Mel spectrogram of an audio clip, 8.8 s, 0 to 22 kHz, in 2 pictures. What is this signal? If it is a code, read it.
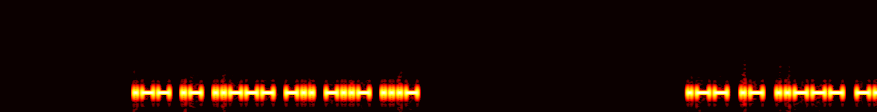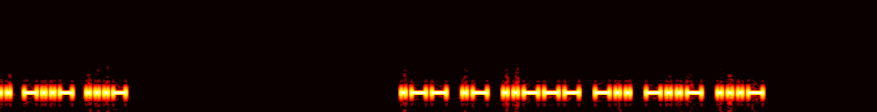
Morse code, heard as a keyed tone, about 52 wpm, 700 Hz. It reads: WA2DXV WA2DXV WA2DXV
